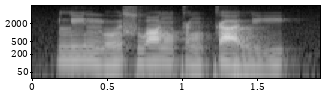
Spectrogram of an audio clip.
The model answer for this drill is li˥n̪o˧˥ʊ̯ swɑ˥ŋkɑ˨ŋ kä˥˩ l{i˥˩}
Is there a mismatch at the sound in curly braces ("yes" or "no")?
yes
